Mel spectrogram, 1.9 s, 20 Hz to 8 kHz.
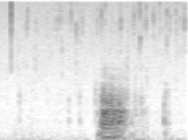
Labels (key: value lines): label: biophony, low growl
recorder: SoundTrap 300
